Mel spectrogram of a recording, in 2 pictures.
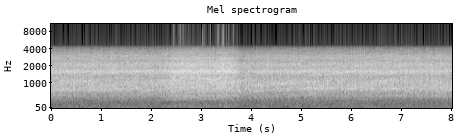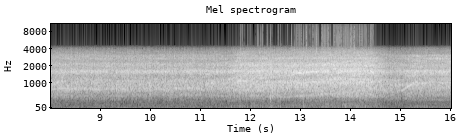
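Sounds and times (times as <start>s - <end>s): electric motor whirring: 1.5s - 4.6s, 8.5s - 16.0s.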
